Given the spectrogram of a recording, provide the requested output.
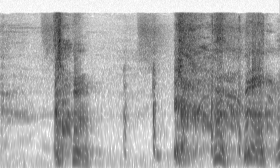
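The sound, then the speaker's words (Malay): A person coughs several times: one harsh burst, two short quick coughs, then a longer rough, raspy coughing fit. No talking. “kan kan dah batuk-batuk cakap zombie.”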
